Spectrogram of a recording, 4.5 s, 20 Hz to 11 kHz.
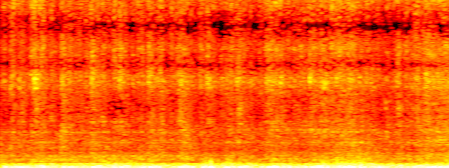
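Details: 1970 Mach 1 clone V8 after a Holley 600 carburetor gasket rebuild, idling steadily and evenly with no misses, stumbles or hunting; running right.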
